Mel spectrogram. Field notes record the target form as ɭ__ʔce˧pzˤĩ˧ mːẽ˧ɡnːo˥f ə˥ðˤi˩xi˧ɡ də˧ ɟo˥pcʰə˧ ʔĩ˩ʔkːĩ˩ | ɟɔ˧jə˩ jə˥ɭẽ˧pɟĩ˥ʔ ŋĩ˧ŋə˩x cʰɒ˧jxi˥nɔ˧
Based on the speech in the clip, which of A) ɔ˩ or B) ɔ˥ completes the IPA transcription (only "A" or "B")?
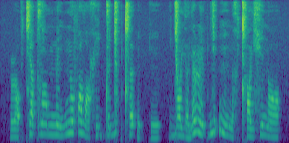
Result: A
